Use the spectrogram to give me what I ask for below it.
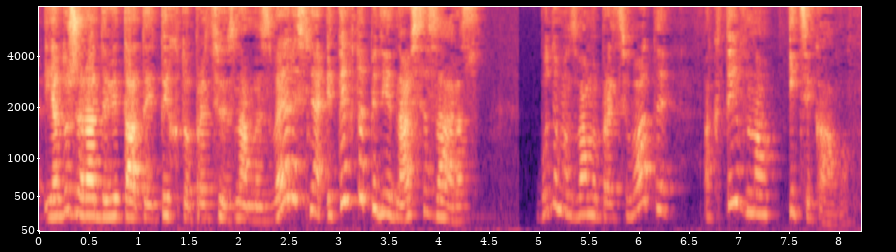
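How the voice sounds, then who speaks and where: A woman's voice: on the high side, echoey room. A woman teaching a music lesson to small children, sing-song and encouraging.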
